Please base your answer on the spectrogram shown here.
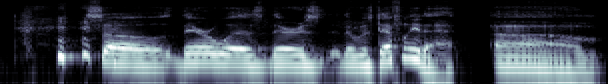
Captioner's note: laughter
